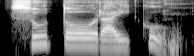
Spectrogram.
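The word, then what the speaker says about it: ストライク: So instead what we do, we use O. So we will use to, not tsu. We will use to because it will be still nearer to the English word pronunciation. And same goes with the line daji zu dedo. Instead of zu, we will use do. So do is still nearer to the than zu. Thus strike becomes sutoraiku.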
